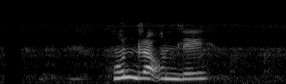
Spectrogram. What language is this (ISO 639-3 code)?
nep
